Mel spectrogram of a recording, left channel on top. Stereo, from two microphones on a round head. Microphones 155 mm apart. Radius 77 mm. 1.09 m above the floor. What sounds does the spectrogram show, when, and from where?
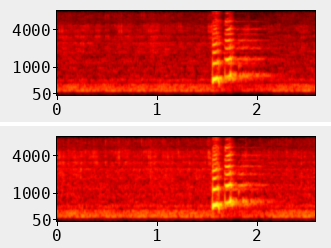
1.6 s a giggle: 20° right (ahead or behind), 1.9 m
